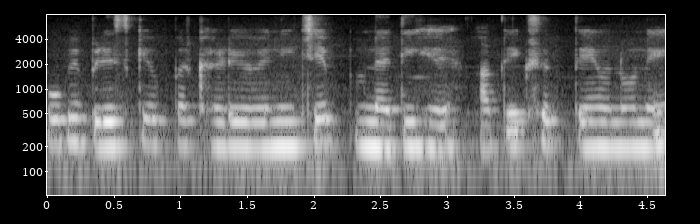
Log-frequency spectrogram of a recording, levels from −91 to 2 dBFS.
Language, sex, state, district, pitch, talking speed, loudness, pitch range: Hindi, female, Bihar, Gaya, 200 Hz, 205 wpm, -16 LUFS, 195-205 Hz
